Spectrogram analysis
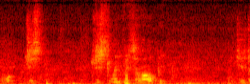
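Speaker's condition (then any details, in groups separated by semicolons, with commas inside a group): Cerebral palsy, mild; mainly affects speech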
